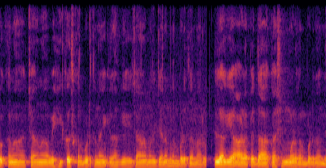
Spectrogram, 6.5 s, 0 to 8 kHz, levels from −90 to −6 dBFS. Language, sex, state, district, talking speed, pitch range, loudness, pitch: Telugu, male, Andhra Pradesh, Guntur, 140 wpm, 95-105 Hz, -24 LUFS, 100 Hz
